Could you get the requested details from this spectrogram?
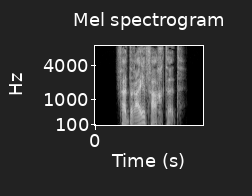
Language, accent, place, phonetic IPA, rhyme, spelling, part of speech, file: German, Germany, Berlin, [fɛɐ̯ˈdʁaɪ̯ˌfaxtət], -aɪ̯faxtət, verdreifachtet, verb, De-verdreifachtet.ogg
- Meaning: inflection of verdreifachen: 1. second-person plural preterite 2. second-person plural subjunctive II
